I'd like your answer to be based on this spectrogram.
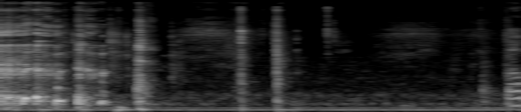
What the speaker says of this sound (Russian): Не кашляй!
